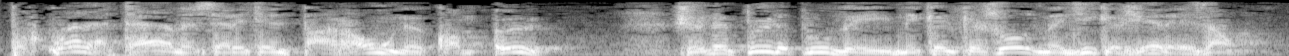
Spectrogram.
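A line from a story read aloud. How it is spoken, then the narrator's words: Exclaimed. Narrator (French): l'observateur s'écria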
